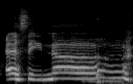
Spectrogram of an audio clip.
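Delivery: high, long-drawn cry of alarm; mock distant shout. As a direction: call out high, stretching the "no". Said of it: "you hear everyone else shouting".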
